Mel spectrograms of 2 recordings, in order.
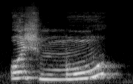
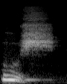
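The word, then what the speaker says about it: ושמואל: There are certain prefixes, like the word and is u. Yes. Mostly we've learned that we would close a syllable and pronounce it oosh. That might be we might be tempted to pronounce it that way because most of the time that's how we've learned to read our Hebrew, is when when a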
